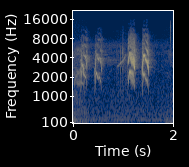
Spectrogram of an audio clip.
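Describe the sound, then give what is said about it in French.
A green, long-tailed parakeet with a red and black beak, in Paris, gives a series of harsh, strident squawks, four loud screeches in quick succession with short gaps, clear with no talking. “Plumage vert, queue longue, bleu azur et bec rouge et noir, cet oiseau peu discret aux allures de petit perroquet annonce aussi sa présence de son cri strident.”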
